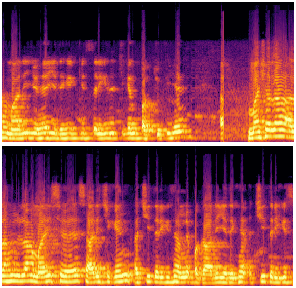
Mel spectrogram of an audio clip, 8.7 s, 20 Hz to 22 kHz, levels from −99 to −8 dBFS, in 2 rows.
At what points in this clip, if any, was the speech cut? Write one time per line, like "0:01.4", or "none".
0:03.3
